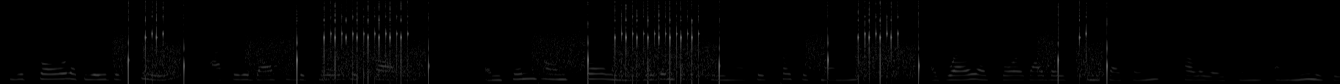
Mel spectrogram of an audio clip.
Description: Pulse dialling, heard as a rotary dial, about 9 pulses a second, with speech in English. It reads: 2 8 8 4 1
